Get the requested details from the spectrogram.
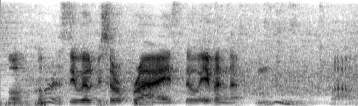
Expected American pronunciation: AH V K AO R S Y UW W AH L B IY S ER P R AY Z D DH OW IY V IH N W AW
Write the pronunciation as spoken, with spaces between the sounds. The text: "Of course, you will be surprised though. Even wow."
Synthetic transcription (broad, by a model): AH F K AO R S Y UW W AH L B IY S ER P R AY S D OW IY V IH N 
